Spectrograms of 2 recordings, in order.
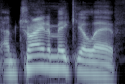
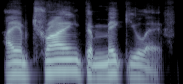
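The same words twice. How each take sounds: First: Said in the usual way. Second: Slow and measured, word by word; deliberate, evenly spaced words. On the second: Real, not acted. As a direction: spell it out slowly. Slower, deliberate repeat of the line.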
